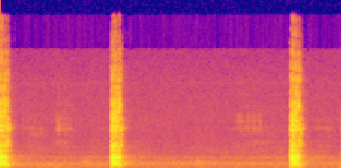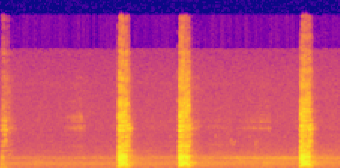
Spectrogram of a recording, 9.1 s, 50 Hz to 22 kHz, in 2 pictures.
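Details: A neighbour's old dog barks in irregular bursts, filmed with a Canon Vixia HF R800: six loud barks with uneven gaps of one to two seconds, plus one faint quieter bark, over low steady noise.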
